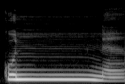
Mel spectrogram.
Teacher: نون پر بھی شدہ ہے، غنہ کریں گے. کن منذرین، نون پر اخفاء، نون کی آواز کو چھپانا ہے اور ذیل کے لیے تیار کریں گے.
